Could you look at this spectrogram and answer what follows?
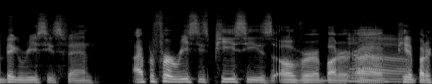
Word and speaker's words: Reese's Pieces: It is Reese's Pieces, first of all, because it rhymes and you know it rhymes and you did it anyways.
